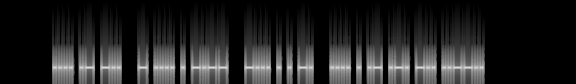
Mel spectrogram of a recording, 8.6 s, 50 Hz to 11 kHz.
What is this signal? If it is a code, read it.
Morse code, heard as a keyed tone, about 30 wpm, 700 Hz. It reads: HAD THEY BEEN HEARD?
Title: Sentences from Top 400 Words 30wpm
